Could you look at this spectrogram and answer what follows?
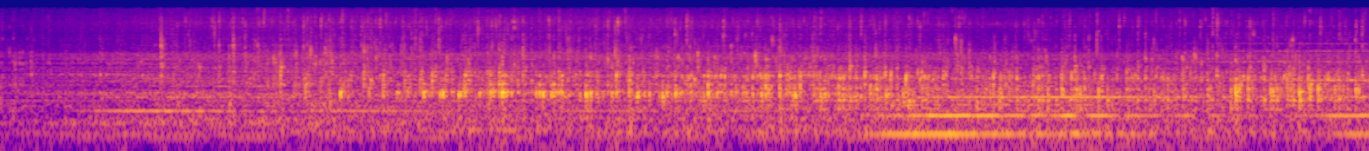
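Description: Keurig single-serve coffee maker brewing, with gurgling and crackling hot water. A low, steady droning hum joins about nine seconds in.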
